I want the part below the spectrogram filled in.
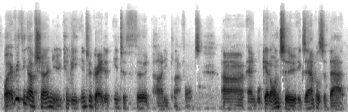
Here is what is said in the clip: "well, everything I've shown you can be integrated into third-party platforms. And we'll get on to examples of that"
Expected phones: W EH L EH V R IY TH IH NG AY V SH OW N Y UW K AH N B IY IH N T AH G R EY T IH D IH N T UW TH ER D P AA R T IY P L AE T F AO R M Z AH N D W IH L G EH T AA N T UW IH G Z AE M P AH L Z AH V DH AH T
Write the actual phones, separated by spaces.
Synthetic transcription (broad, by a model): W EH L EH V R IY TH IH NG AY V SH OW N Y UW K AH N B IY IH N T AH G R EY T IH D IH N T UW TH ER D P AA R T IY P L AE T F AO R M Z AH N W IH L G EH T N T UW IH G Z AE M P L Z AH V DH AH T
